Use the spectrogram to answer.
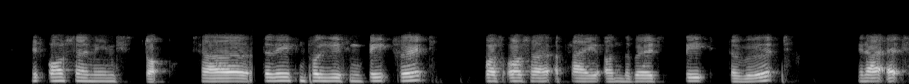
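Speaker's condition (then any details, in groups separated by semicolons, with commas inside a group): Deafness, born deaf, profound hearing loss, severe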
